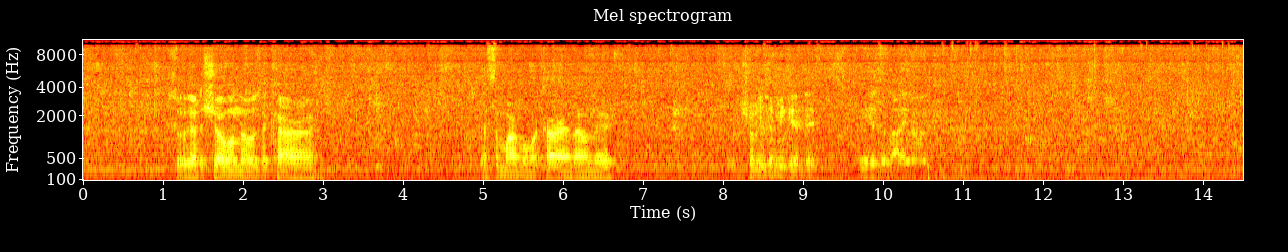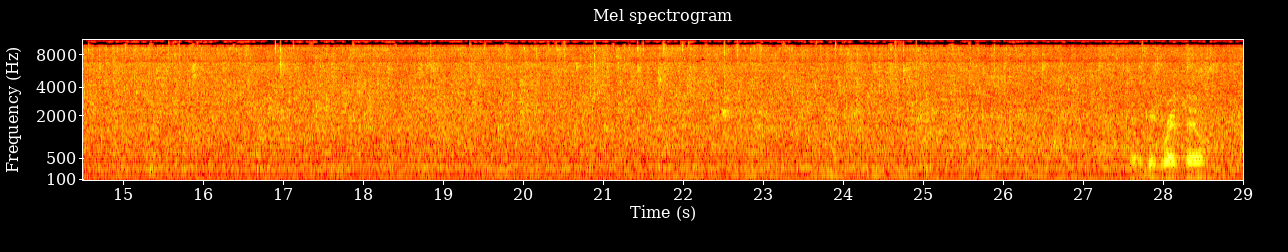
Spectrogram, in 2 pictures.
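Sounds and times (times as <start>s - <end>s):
water trickling into fish tank: 0.0s - 29.0s.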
